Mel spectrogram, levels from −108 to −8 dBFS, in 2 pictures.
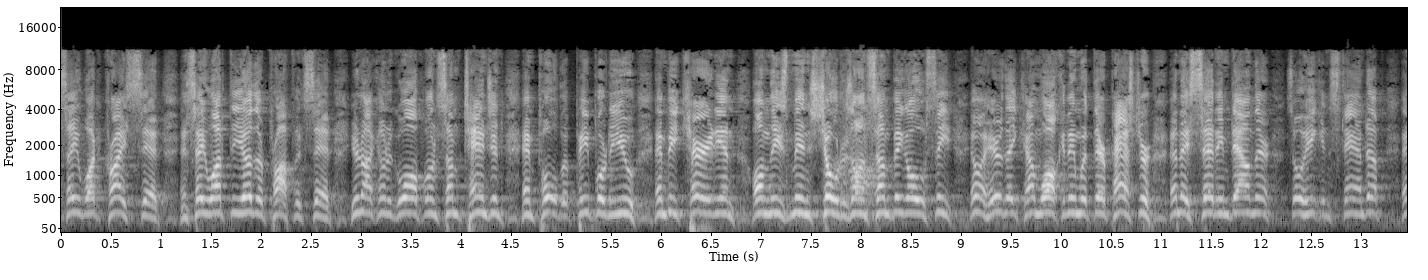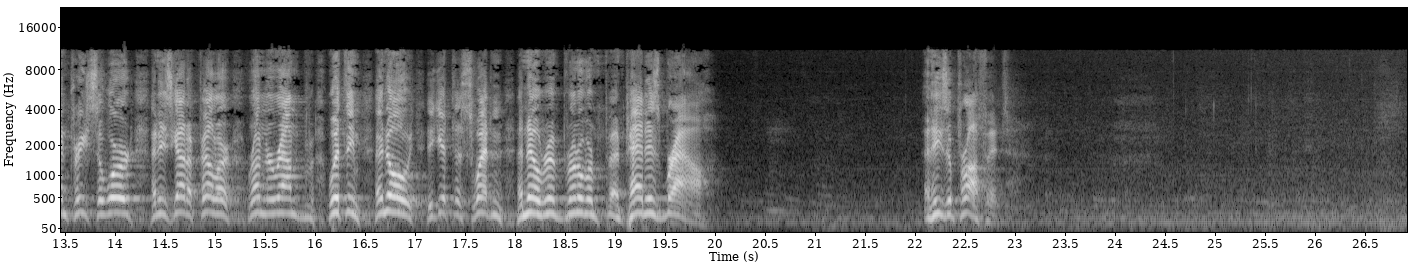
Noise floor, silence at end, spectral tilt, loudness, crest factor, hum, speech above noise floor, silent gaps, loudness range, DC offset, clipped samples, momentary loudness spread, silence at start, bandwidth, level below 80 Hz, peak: -65 dBFS; 4 s; -1.5 dB/octave; -25 LUFS; 24 dB; none; 39 dB; none; 10 LU; under 0.1%; under 0.1%; 8 LU; 0 s; 11.5 kHz; -62 dBFS; -4 dBFS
